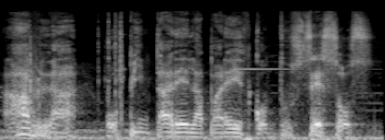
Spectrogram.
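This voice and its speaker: A man playing a brutal, commanding cartoon interrogator with a gravelly, menacing voice. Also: mid-range voice, wildly swooping pitch, slow pace, over music. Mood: threatening. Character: brutal, threatening male interrogator.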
